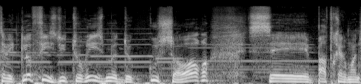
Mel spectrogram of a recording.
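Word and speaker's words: Cousolre: Montigny-le-Tilleul est jumelé avec le petit village de l'Avesnois Coussor, à ne pas prononcer Coulsor, un petit village sympa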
